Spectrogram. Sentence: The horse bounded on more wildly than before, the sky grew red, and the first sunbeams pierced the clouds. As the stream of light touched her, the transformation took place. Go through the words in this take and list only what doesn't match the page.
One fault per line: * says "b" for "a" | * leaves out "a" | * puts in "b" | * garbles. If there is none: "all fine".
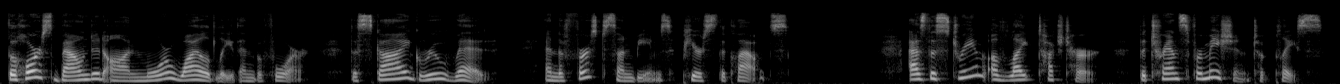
all fine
